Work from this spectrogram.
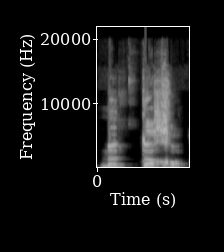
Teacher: খয়ের উচ্চারণ খানা হয়ে খ হবে, টান নেই। জুল জাল নরম হবে, জাল লামের সাথে যুক্ত হবে।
